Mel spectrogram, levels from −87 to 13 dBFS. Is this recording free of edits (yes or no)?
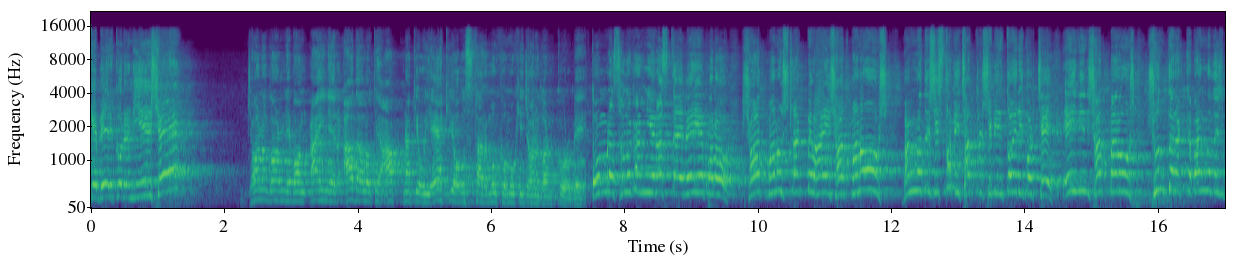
no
